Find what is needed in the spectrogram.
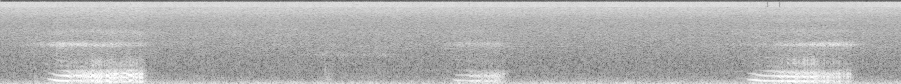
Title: snoring cat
